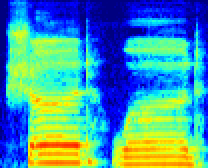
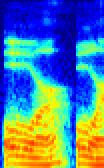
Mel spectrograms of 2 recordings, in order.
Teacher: my tongue is much higher and my jaw is much more closed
